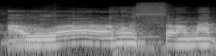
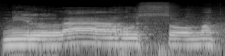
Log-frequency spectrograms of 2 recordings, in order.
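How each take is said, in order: First: The phrase starts with an 'a' sound. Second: The phrase starts with an added 'ni' sound. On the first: The speaker calls it right. "Lanjutnya Allahus somad" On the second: The speaker calls it wrong. "bukan nillahus somad"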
